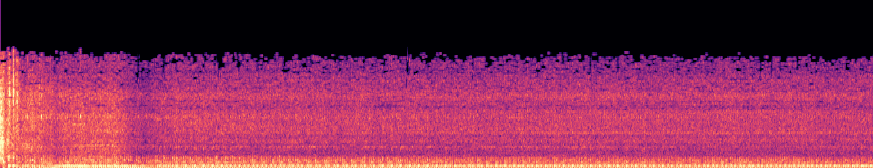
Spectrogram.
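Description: A car engine starts with a quick rev and then idles with a deep, steady exhaust rumble close by.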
